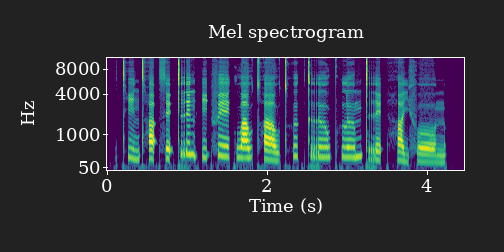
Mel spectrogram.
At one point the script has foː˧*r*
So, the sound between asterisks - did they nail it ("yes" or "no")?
no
